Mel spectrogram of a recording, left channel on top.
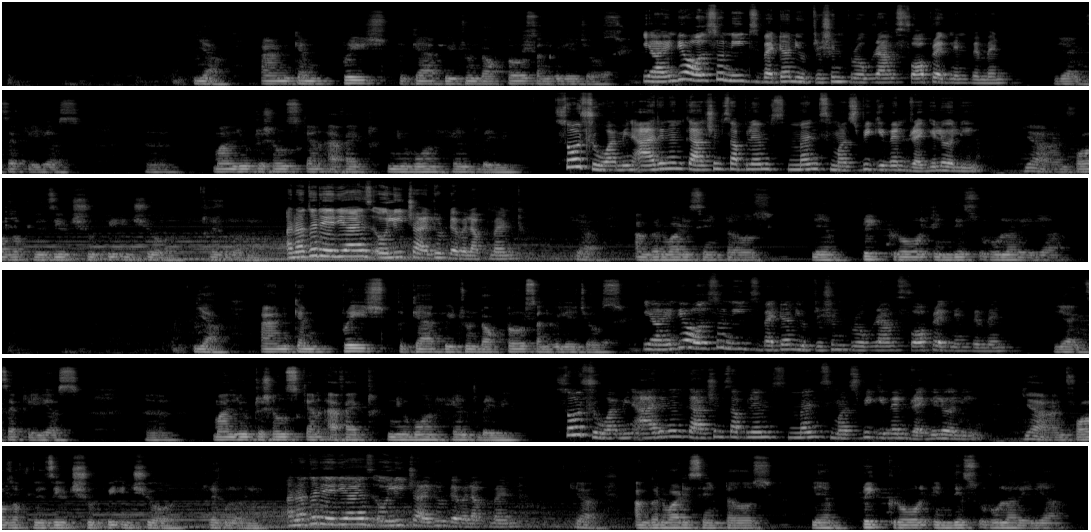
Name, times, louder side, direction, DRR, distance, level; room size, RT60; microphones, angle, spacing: voice 1, 1.7-6.4 10.5-12.0 12.3-12.6 13.0-16.0 21.1-23.6 23.8-24.4 27.4-29.5 29.8-32.4, right 2 dB, 40° right, 0.5 m, -35 dB
voice 2, 6.4-10.1 16.4-20.6 24.6-26.9, left 4 dB, 75° left, 0.4 m, -31 dB
Singing / Musical instrument, 20.9-30.1, left 1 dB, 30° left, 0.6 m, -47 dB
3.1 x 2.7 x 2.5 m
head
